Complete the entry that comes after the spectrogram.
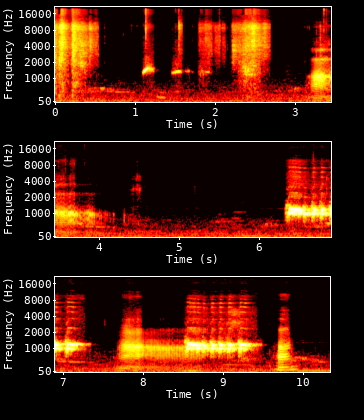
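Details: Zebra dove of a local type giving a lure call: two rapid stuttering coo bursts about two seconds apart, each followed by a lower softer note, with earlier faint clicks.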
